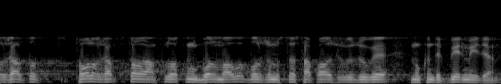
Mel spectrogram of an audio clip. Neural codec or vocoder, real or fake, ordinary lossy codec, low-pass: none; real; none; 3.6 kHz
